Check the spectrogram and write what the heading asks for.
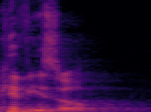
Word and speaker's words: Caviezel: Caviezel? Yeah, Jim Caviezel.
